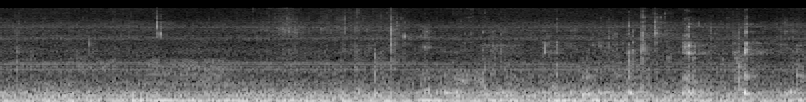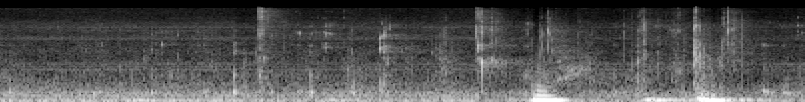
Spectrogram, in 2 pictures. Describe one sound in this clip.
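A woman chews food with wet, crunchy bites close to a microphone.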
